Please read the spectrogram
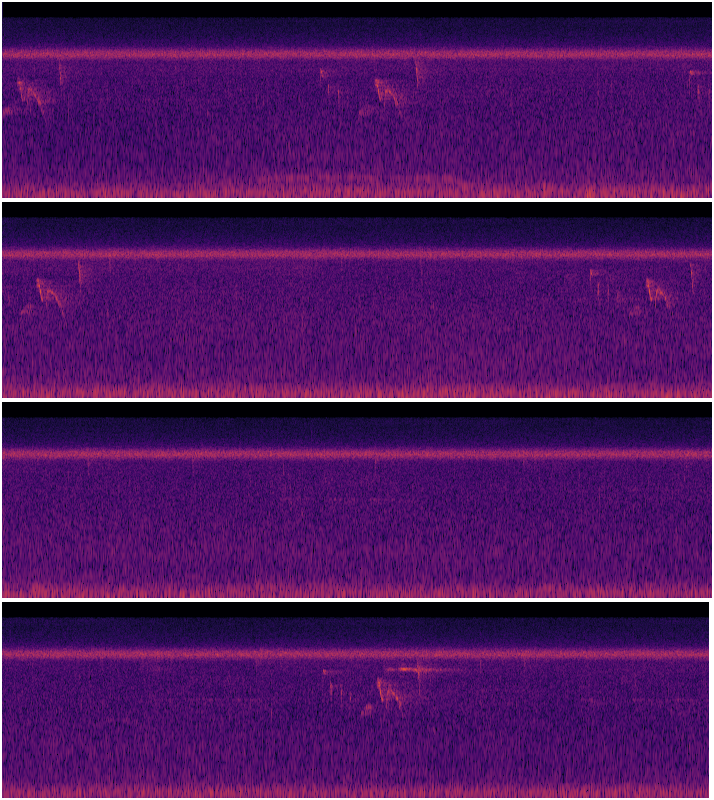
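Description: Insects droning steadily in one high, even tone, with a bird giving short chirps about five times, several seconds apart. A low rumble of outdoor background noise runs underneath.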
